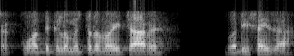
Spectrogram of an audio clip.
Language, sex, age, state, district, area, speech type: Sindhi, male, 45-60, Gujarat, Kutch, urban, conversation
